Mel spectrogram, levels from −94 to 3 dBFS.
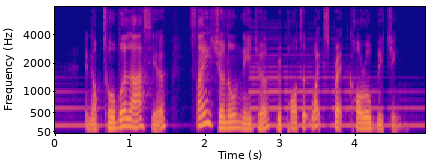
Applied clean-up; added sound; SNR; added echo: neural mask model RNNoise.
